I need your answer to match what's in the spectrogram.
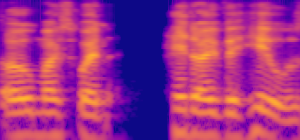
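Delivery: normal talking voice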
